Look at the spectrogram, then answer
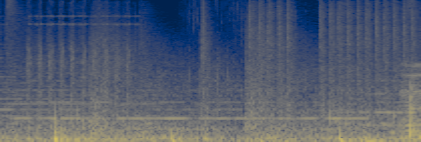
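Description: Battle sounds from the strategy video game Order of Battle: Pacific, with dense bursts of rattling gunfire and scattered booms that continue steadily at moderate loudness.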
